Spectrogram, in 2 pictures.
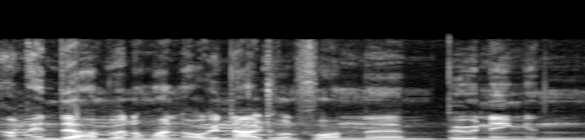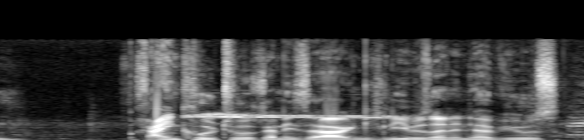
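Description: Over noticeable background noise, an enthusiastic man talks at a medium pitch and a fairly quick pace. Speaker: sports video commentator. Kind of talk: live match commentary over highlight clips. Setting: online video voiceover. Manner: brisk, rapid-fire play-by-play with short clipped phrases; casual, enthusiastic fan tone.

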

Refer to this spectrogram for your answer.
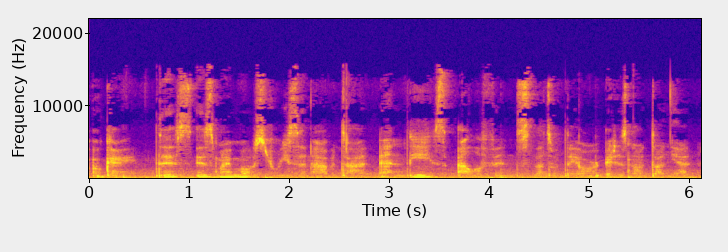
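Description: The voice is whispering. It moves at a fairly slow pace. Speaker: ASMR creator. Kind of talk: ASMR soft-spoken video game tour. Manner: soft-spoken. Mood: gentle, amused. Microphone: phone near.

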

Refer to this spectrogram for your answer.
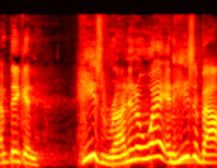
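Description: A man's raised, projected voice with a bright, sharp tone, at a moderate pace. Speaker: pastor. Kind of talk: sermon. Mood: warm, humorous. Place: church. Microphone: headset.

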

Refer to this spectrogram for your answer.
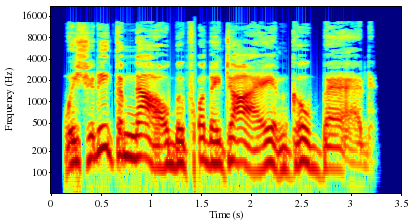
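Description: Doing a gruff put-on character voice, a man talks at medium pitch and a moderate pace with lively intonation.

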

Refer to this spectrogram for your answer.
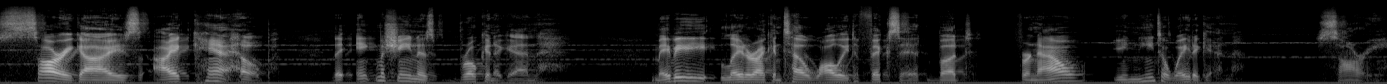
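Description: Using a cartoonish character voice, a man speaks slowly at a fairly low pitch with a bright, sharp tone and lively intonation while faint music plays in the background.

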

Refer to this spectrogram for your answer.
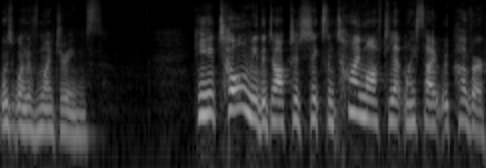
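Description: Against a quiet background, a woman with an Irish accent talks fairly quickly in a fairly high pitch, her intonation lively. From Ireland. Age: 40s. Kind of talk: conference keynote speech. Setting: stage with audience. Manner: animated. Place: stage.

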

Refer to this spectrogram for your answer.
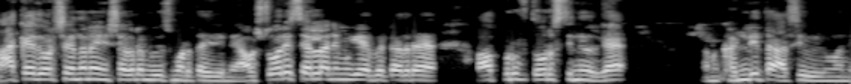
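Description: The recording is dry and close with no echo, carrying a man's high pitch and fairly even intonation. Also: very even loudness. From North Karnataka, Kalaburagi. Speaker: social media content creator. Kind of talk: interview.

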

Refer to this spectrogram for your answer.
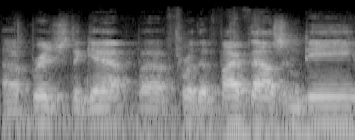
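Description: A man at medium pitch with a fairly bright tone and fairly slow pace, plus audible room echo.

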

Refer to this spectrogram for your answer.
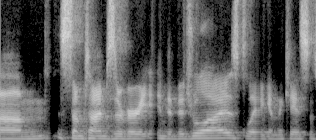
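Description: The man's tone is bright and sharp, his pitch medium. He talks at a fairly quick pace with fairly even intonation. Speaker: associate dean, music technology teacher; music technology teacher. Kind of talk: panel discussion. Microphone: video call.

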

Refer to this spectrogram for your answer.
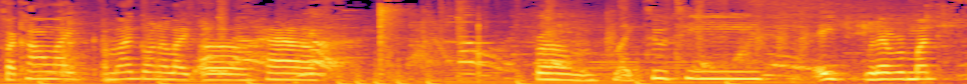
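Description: A woman speaks at a moderate pace over clear background music. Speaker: mom vlogger. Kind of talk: casual vlog chat. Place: home room. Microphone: phone near.

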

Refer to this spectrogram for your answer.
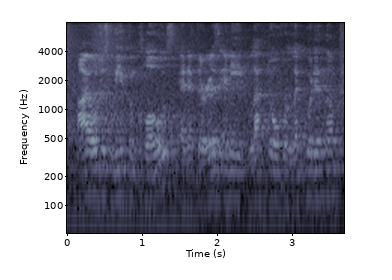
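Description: A man speaks at a fairly quick pace. Room echo is audible, and there is noticeable background noise. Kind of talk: tutorial. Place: garage. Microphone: camera far.

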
